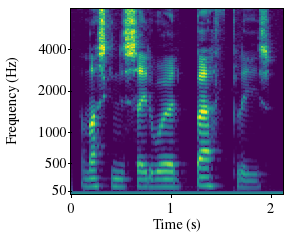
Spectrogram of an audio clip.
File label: Northern bath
